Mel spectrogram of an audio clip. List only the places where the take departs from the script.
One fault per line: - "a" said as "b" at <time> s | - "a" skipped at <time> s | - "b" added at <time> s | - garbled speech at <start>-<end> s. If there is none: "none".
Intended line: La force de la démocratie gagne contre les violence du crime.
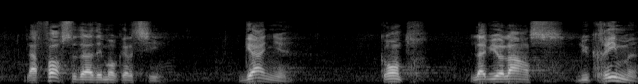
- "les" said as "la" at 4.7 s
